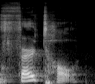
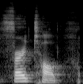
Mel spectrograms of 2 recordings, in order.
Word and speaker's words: fertile: 我们就在讲这个字肥沃，肥沃这个字念成 fertile fertile f e r t i l e fertile，但是也有人会念成 fertile 都可以 f e r t i l e 这个字 fertile。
